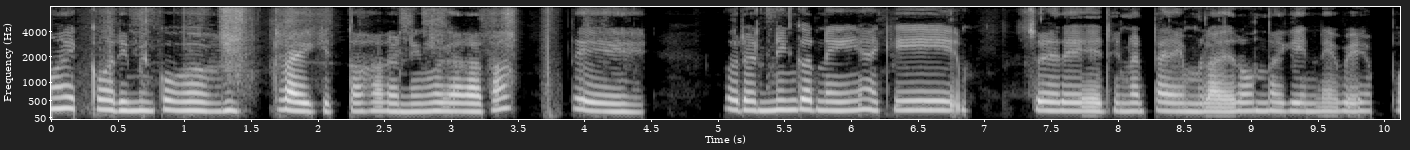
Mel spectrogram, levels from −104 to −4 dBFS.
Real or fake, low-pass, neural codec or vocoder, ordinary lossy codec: real; none; none; none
